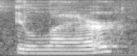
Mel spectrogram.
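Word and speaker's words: i lár: So in the middle is Ilar. Ilar. That's the Ulster pronunciation. Connacht and Munster, it'd be Ilar. Ilar.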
